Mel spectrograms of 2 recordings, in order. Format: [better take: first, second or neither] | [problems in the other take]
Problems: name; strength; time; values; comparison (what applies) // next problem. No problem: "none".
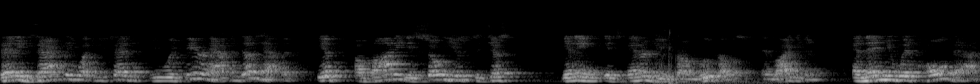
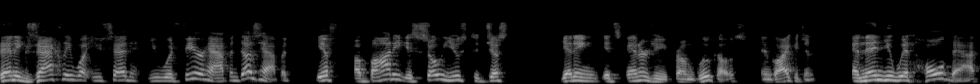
second | background sound (Sink (filling or washing)); 20 dB below the speech // room echo; dies away in 0.6 s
